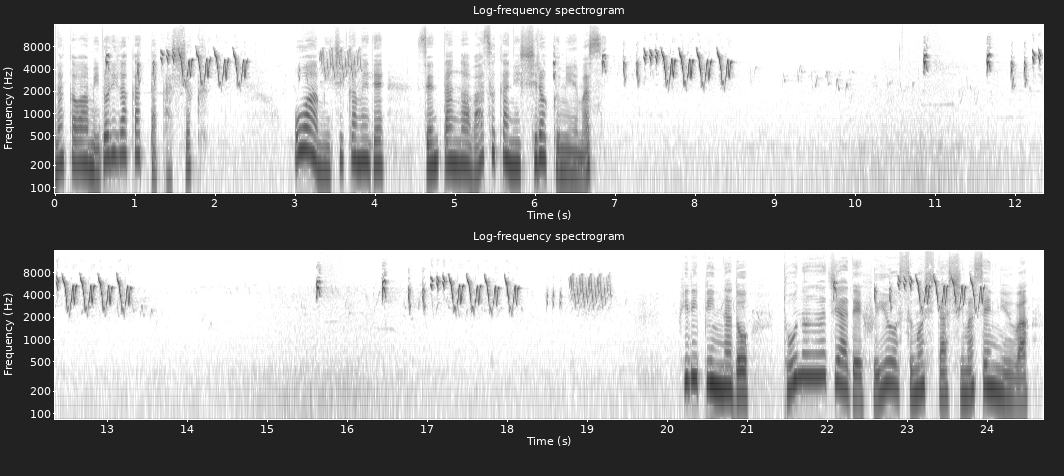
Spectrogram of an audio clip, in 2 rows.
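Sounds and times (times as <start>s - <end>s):
speech: 0.0s - 2.0s, 3.0s - 7.0s, 20.7s - 24.6s
Middendorff's grasshopper warbler singing in Hokkaido Japan: 0.0s - 24.6s
Middendorff's grasshopper warbler short chips: 0.6s - 2.5s, 3.2s - 4.0s, 6.8s - 8.5s, 9.7s - 13.5s, 15.5s - 19.4s, 22.6s - 24.0s.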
